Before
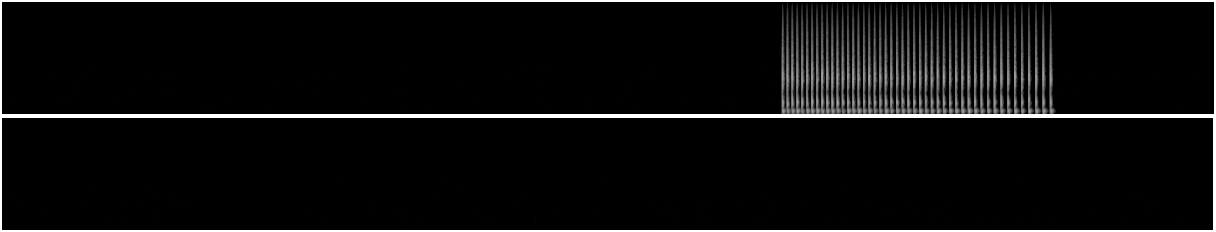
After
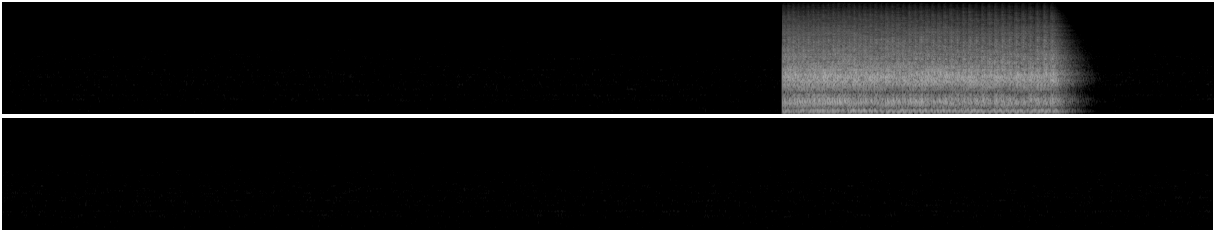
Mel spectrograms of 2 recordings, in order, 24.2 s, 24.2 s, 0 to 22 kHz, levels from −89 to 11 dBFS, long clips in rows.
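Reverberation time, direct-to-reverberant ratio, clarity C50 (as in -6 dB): 0.50 s, -9.5 dB, 4.5 dB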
